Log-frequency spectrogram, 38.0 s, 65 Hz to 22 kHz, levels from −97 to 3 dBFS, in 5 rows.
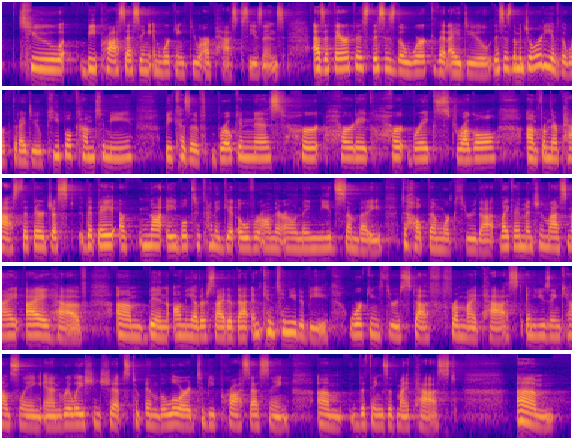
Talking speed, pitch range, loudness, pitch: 180 wpm, 175-215 Hz, -23 LUFS, 190 Hz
